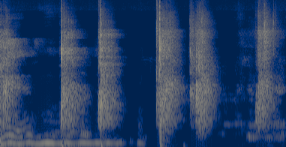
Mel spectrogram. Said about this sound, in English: you clapped your hands.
